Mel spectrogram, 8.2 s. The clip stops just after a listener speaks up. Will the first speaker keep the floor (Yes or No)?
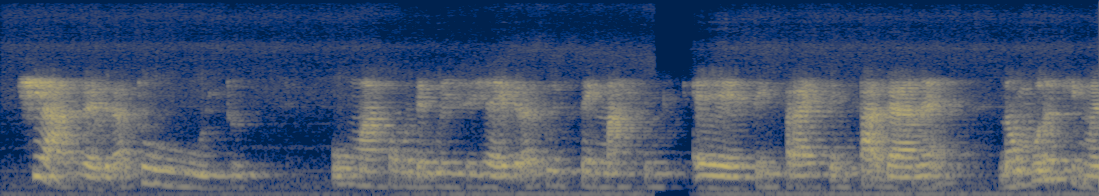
Yes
